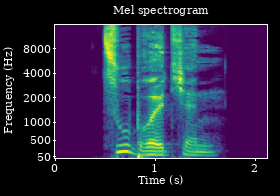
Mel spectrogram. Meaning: sandwich (two slices of bread)
- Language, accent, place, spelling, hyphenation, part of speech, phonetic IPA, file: German, Germany, Berlin, Zubrötchen, Zu‧bröt‧chen, noun, [ˈtsuːˌbr̺øːtçən], De-Zubrötchen.ogg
